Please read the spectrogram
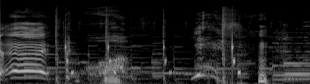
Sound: chuckling

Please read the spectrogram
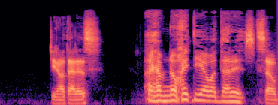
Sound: laughs

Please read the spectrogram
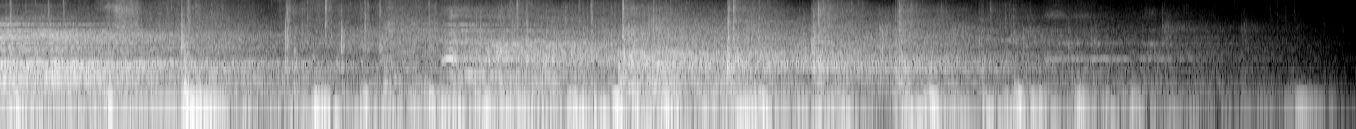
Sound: rapid footsteps; laughing

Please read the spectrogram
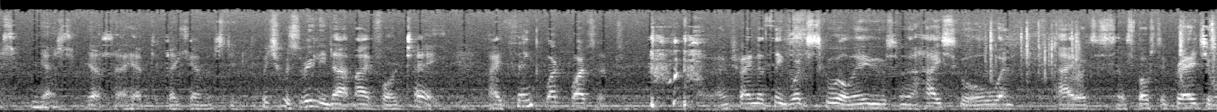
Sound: laughter

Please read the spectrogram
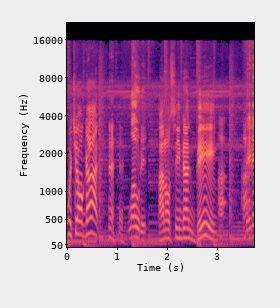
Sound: laughs

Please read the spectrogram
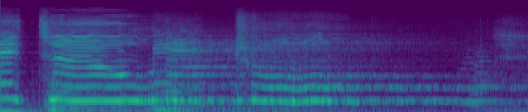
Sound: echoes

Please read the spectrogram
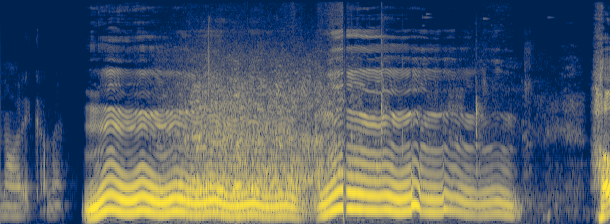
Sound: extensive hmmmming

